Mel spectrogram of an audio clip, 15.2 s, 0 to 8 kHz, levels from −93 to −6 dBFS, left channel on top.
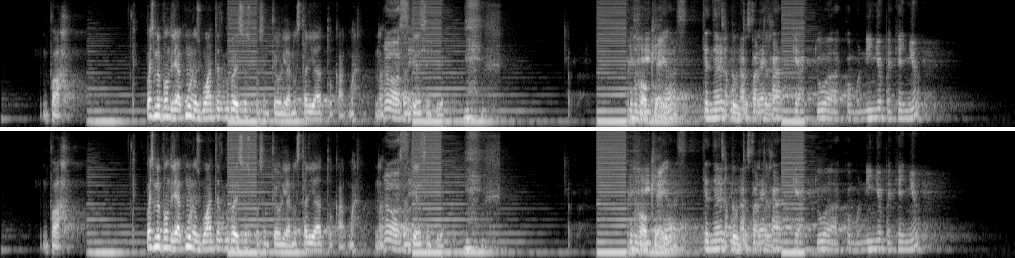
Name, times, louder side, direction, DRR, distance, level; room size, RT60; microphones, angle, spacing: voice 1, 0.6-1.1 2.2-5.8 6.0-6.7 9.5-10.1 11.0-11.6, equal, 5° right, 9 dB, 1.1 m, -23 dB
sound 1, 1.3-2.6 2.8-3.0 3.4-5.3 5.6-5.7 6.2-8.1 8.4-8.5 8.9-10.9 11.2-11.3 11.7-12.1, right 1 dB, 25° right, 1.5 m, -30 dB
voice 2, 5.7-6.6 6.9-7.3 9.4-10.2 10.5-13.8, left 1 dB, 20° left, 5 dB, 1.6 m, -27 dB
29.5 x 26.0 x 7.8 m, 1.4 s
head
